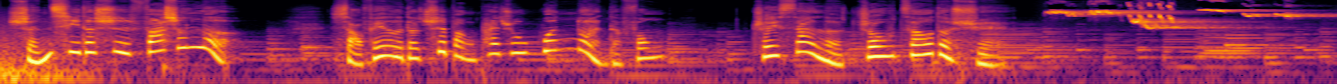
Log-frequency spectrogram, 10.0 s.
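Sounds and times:
speech: 0.1s - 1.8s, 2.5s - 8.1s
small bird singing: 7.8s - 9.9s.

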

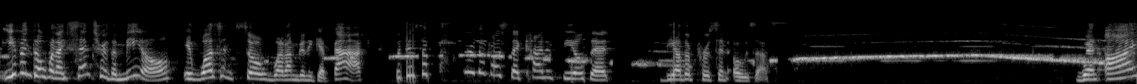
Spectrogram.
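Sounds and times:
speech: 0.4s - 8.0s, 10.8s - 11.3s
New York emergency sirens: 3.0s - 11.3s.

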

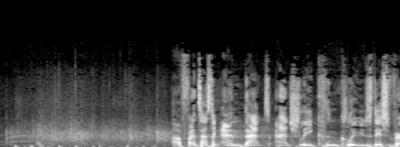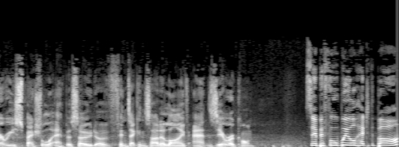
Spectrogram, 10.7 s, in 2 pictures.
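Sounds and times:
audience applause and cheering: 0.0s - 4.0s
speech: 2.3s - 8.9s, 9.5s - 10.6s.

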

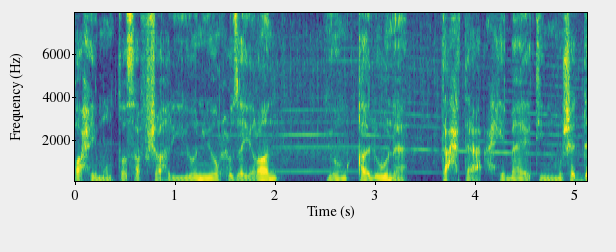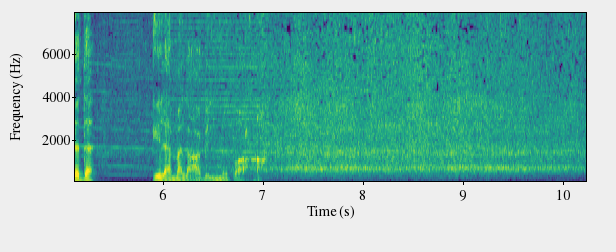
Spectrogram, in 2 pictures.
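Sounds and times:
speech: 0.0s - 7.1s
roaring stadium crowd chanting: 6.9s - 10.2s.

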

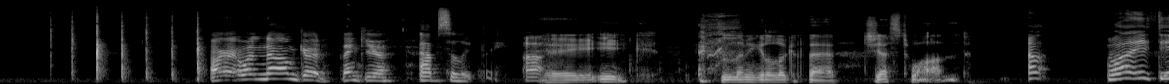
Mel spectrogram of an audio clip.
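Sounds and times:
hands clapping: 0.5s - 2.3s
speech: 2.1s - 9.8s, 11.1s - 11.6s
laughter: 7.0s - 8.0s.

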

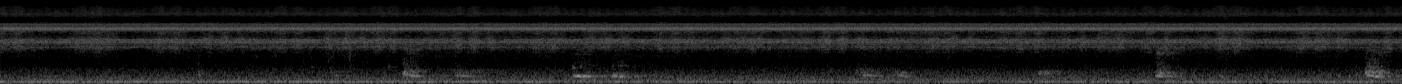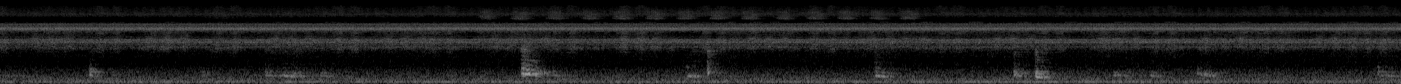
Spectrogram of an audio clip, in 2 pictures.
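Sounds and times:
cicadas at a pond at night: 0.0s - 28.0s
frogs at a pond at night: 0.0s - 28.0s.

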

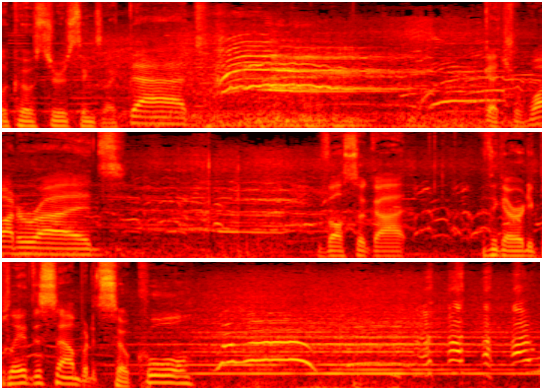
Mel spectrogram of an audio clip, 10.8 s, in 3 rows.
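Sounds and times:
speech: 0.0s - 2.0s, 3.2s - 4.5s, 5.8s - 8.6s
laughter: 4.9s - 8.4s, 9.8s - 10.7s
coal-burning steam engine: 7.9s - 10.7s.

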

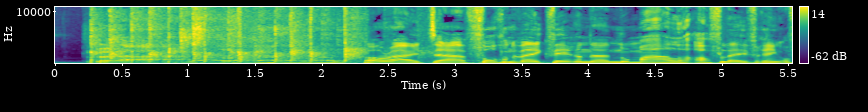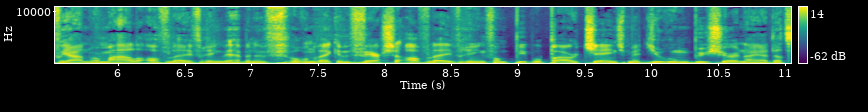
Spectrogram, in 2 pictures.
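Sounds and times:
applause: 0.2s - 2.9s
speech: 2.4s - 11.0s.

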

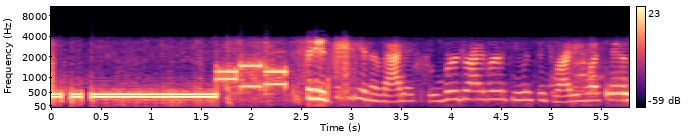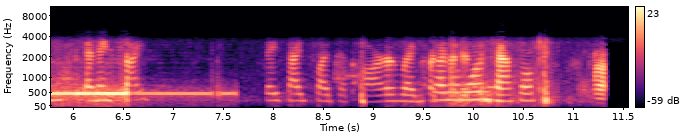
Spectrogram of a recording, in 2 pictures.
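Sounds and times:
long steady telephone tone: 0.0s - 2.4s, 5.6s - 7.7s
faint noise: 0.0s - 11.4s
speech: 2.6s - 6.9s, 8.0s - 11.4s.

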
